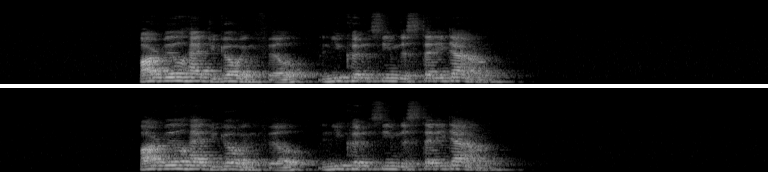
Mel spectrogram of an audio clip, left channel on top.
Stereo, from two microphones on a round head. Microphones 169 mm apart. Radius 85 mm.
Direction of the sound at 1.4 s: 45° left (ahead or behind).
